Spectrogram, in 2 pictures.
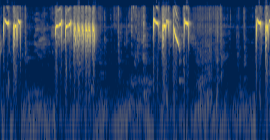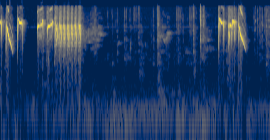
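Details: Cinereous tit song said to be full of canary-style phrases: short bursts of thin, very high downslurred notes and fast buzzy trills, separated by pauses of one to two seconds, over a faint low rumble.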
